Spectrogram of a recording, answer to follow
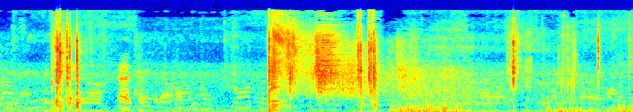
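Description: Bolt of a scoped bolt-action precision rifle worked with short metallic clicks, then one loud rifle shot about three seconds in that rings out for about a second. A few more clicks and low rumbling handling noise follow near the end.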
